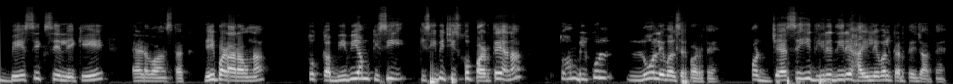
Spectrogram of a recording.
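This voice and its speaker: A man's voice: high voice, no echo. A man teaching a live online math class, explaining step by step and answering students' chat questions. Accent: Hindi-English mix.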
